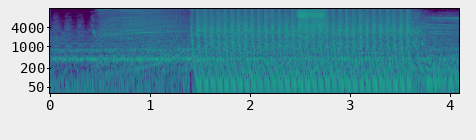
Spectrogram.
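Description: Rapid overwatch gunfire in the video game XCOM 2, a dense rattling burst of many shots that swells loud and sustained after a quieter opening, fading near the end.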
